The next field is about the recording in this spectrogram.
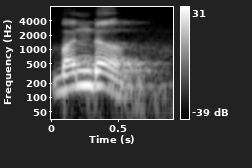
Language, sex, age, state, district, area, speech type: Marathi, male, 18-30, Maharashtra, Sindhudurg, rural, read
